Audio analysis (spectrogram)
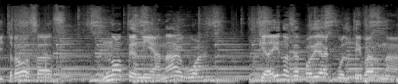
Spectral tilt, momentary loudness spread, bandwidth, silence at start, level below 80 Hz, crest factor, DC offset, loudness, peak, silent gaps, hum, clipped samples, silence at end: -4 dB/octave; 7 LU; 18 kHz; 0 s; -52 dBFS; 12 dB; under 0.1%; -13 LUFS; 0 dBFS; none; none; under 0.1%; 0 s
